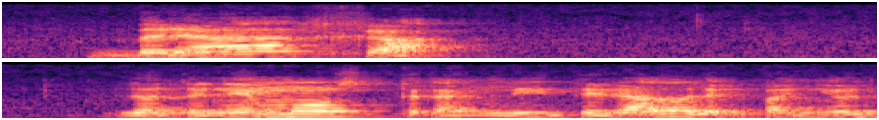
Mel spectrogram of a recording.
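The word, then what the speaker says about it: ברכה: En hebreo se pronuncia braja. Braja. Lo tenemos transliterado al español como una ciudad, que en la Biblia se le llama Beraka.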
